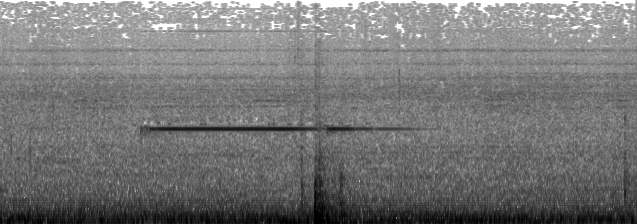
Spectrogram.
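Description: A car door being opened: one sharp thunk of the latch about halfway through, over a steady high electronic beep that lasts about three seconds, with a low rumble underneath.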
